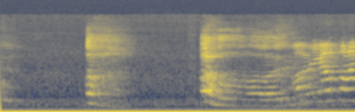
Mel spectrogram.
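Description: An actor's wordless vocal cries: a short breathy sigh with falling pitch about a second in, then a longer drawn-out cry that drops and climbs again and is held near the end.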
